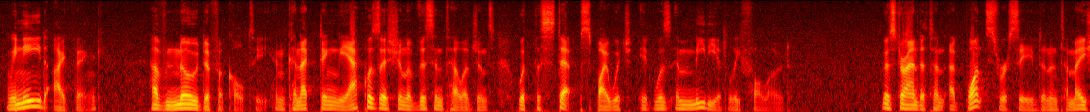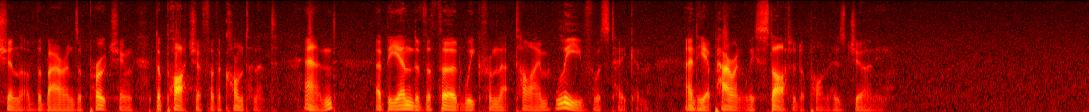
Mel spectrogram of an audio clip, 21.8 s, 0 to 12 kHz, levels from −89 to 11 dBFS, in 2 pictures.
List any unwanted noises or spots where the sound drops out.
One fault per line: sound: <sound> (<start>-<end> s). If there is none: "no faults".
no faults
